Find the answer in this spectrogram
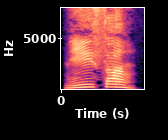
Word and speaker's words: Nissan: And that's because the number two is pronounced ni and in Japanese and the number three is pronounced s. So, two and three. Nissan.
